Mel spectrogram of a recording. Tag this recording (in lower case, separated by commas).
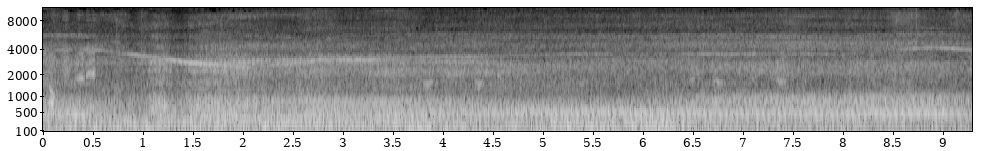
vehicle, truck, speech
